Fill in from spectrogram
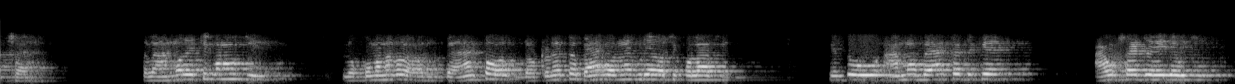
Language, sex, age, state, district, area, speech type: Odia, male, 45-60, Odisha, Khordha, rural, conversation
